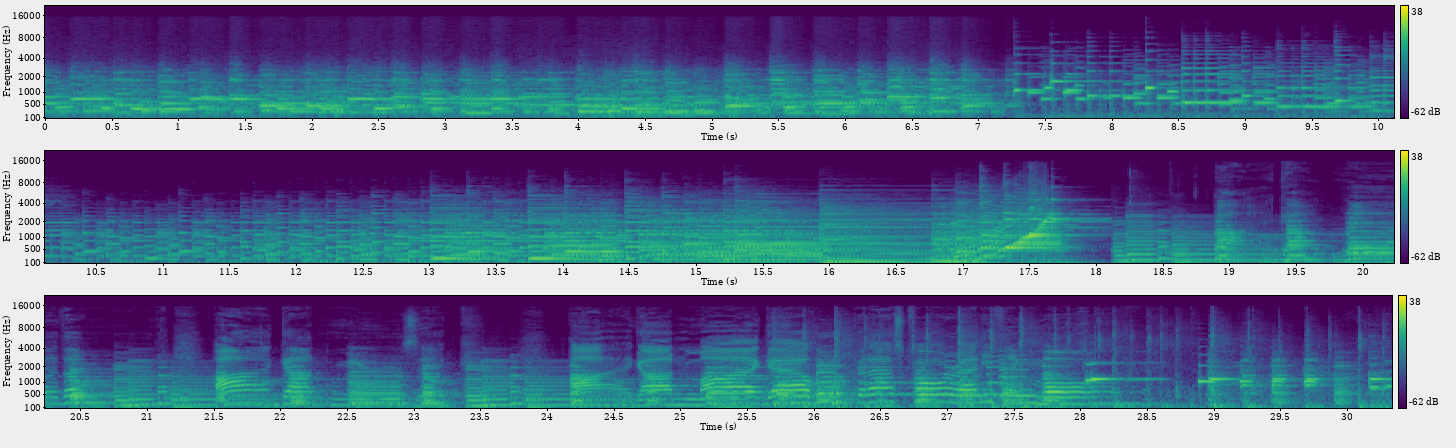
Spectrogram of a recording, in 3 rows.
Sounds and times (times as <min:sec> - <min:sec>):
Music: 0:00.0 - 0:30.3.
